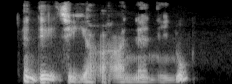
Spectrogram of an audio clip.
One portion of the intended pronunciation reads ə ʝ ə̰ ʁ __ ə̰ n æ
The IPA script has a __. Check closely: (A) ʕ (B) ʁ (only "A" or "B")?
B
